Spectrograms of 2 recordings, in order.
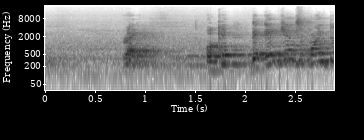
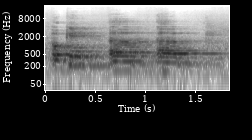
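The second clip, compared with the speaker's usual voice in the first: ordinary talk, nothing marked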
